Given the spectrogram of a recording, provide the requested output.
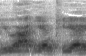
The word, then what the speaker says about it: Uinta: That's how you spell it, U-I-N-T-A, Uinta.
